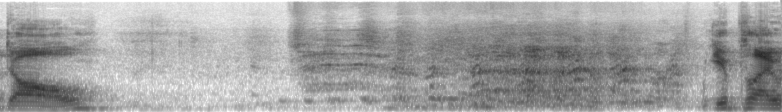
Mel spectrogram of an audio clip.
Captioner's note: laughter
